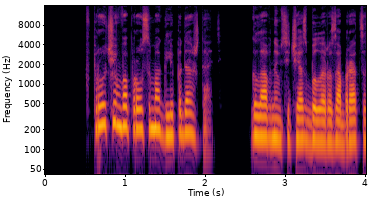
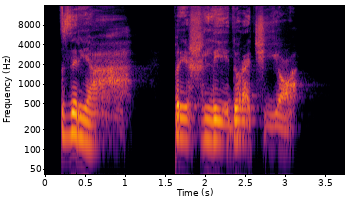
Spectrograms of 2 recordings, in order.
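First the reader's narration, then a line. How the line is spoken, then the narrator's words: Creaky voice. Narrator (Russian): проскрипела недавняя жертва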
